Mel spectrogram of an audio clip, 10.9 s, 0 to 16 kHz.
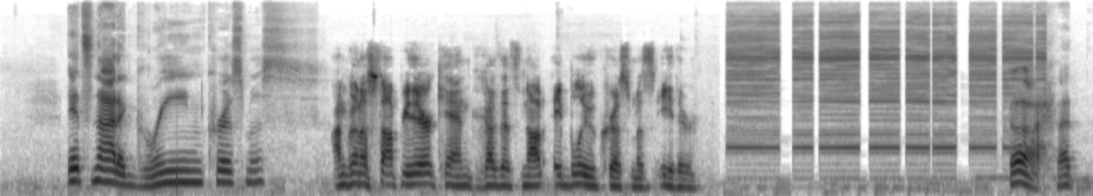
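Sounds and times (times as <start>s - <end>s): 
speech: 0.7s - 7.0s, 10.1s - 10.9s
harsh game show wrong-answer buzzer: 7.3s - 10.6s.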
